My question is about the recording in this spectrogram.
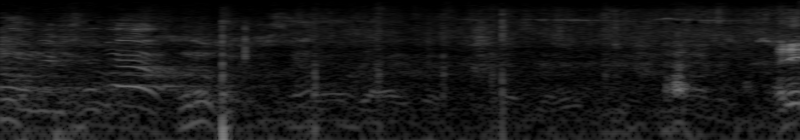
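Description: A football kicked once, a single sharp thud about a second in, with faint shouting of players on the pitch around it.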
